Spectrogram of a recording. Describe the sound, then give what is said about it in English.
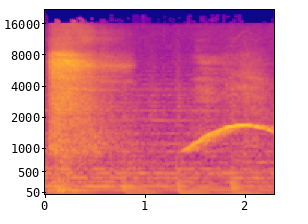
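A single clear whistle slides upward in pitch and then levels off, ringing out loudly over a rumbling, noisy background with no talking. “Nah, nigga, that's whistling. That is whistling.”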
